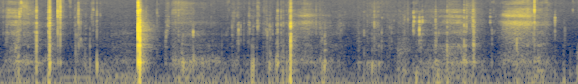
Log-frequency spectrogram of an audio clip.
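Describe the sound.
Crisp crunching as something hard is bitten and chewed. A few sharp cracks stand out, two of them loud, among softer grinding chews at a moderate level.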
